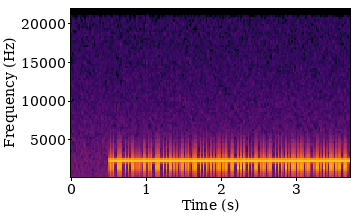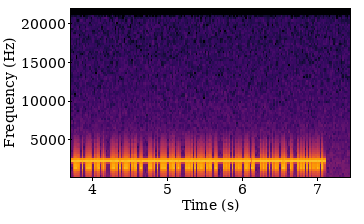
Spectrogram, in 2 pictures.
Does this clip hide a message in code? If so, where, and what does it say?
Yes: weather fax (radiofax), 120 lines a minute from 0.5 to 7.1 s, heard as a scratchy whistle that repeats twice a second.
